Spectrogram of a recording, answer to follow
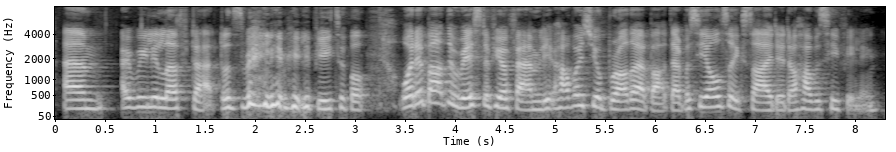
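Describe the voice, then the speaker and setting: A woman from Denmark hosting a podcast interview, effusive and full of fillers and restarts. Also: medium pitch. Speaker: podcast host. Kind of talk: warm interview chat.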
